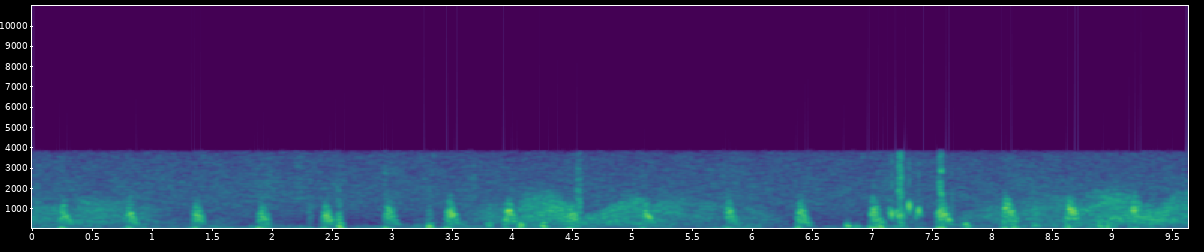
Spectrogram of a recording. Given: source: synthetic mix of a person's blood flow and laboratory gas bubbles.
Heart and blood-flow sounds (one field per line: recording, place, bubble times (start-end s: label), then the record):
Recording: Doppler ultrasound of blood flow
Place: subclavian vein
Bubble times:
7.12-7.44 s: bubbles
7.54-7.62 s: bubbles
From the record:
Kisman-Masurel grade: 212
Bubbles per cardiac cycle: several, 3 to 8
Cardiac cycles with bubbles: 1 to 10%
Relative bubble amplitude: moderate (0.250 to 0.450)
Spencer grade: 1 (occasional bubble signal discernible with the cardiac motion signal, with majority of cardiac periods free of bubbles)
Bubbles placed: anywhere in the cardiac cycle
